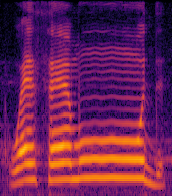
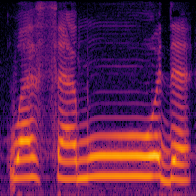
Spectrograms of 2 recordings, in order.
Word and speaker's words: ثمود: مش بالسين، بالثاء. وثمود. وثمود.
